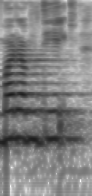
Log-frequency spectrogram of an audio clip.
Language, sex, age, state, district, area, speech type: Manipuri, female, 45-60, Manipur, Kakching, rural, spontaneous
